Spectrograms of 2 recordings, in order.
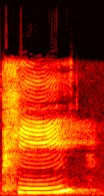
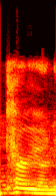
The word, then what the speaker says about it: pterion: So that's p-t-e-r-i-o-n. So the pterion, the p on pterion is silent, so it's the pterion is also called the spinoparietal suture.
